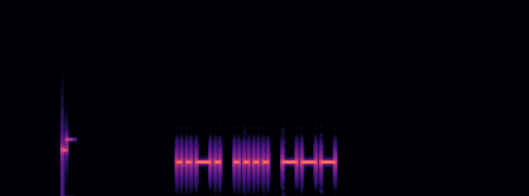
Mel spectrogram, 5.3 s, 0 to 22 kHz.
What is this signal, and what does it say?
Morse code, heard as a keyed tone, about 25 wpm, 700 Hz. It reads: FHO
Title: USA Call Sign Postfixes - 3 Letters 25wpm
